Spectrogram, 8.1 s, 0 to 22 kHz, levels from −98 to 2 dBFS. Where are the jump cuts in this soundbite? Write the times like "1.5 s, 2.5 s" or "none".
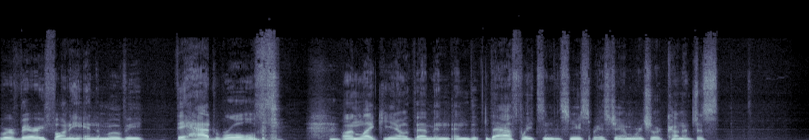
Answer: none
